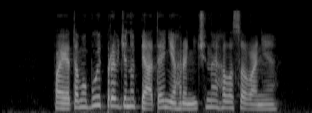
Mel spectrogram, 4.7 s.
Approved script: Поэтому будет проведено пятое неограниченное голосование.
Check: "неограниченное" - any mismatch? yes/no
no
